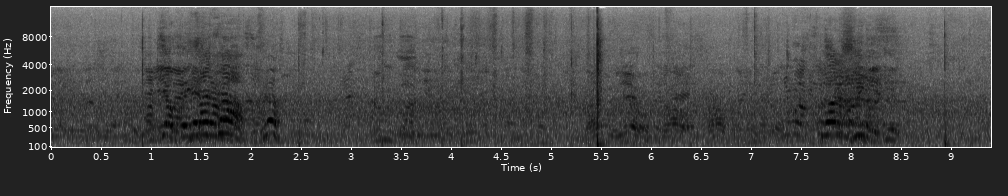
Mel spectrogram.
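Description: Men shout to each other outdoors across an open field.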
